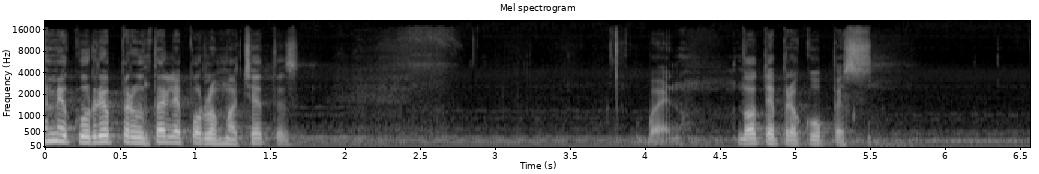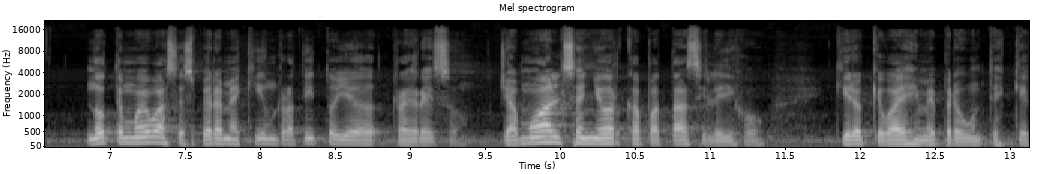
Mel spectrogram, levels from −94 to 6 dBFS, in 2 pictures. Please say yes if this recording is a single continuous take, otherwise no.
yes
